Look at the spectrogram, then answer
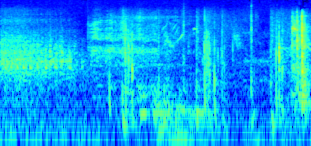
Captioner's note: horse neighing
